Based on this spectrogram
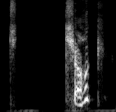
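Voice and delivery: halting, high frightened stammer; scared servant stammering. A narrator's reading. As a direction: trip over his own name in fear. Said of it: "he stammered".

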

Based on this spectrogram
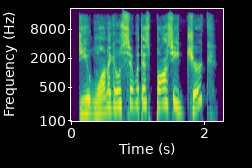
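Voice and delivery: high, incredulous challenge; indignant question. A narrator's reading. Alexandra challenges two girls about the bossy boy, high indignant question. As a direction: pitch it way up in scornful disbelief.

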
